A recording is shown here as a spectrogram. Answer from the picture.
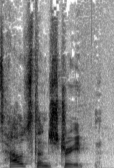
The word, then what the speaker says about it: Houston Street: It's Houston Street. We have a house. – Hey. That's Houston Street. That's not Houston.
